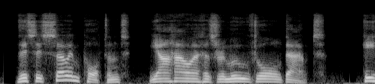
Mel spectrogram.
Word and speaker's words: Yahowah: message with authority reveals foretells and predicts yahua yahuwah the proper pronunciation of yahuwah our lower God as directed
